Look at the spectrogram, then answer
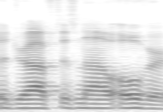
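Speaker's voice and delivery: slow, flat, robotic, bored monotone. Retelling how the commissioner ended the draft: imitating a monotone announcement. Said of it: "monotone and kind of boring".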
